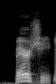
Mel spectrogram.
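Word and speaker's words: Bärtschi: That's why Sven – Berchi, is that how you say his name up Berchi. In Vancouver? – Berchi.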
